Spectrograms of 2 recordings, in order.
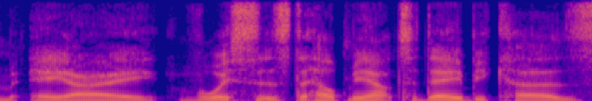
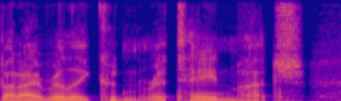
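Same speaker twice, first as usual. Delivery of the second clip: ordinary talk, nothing marked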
